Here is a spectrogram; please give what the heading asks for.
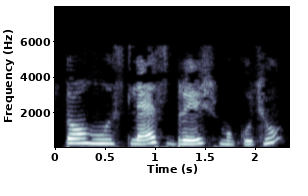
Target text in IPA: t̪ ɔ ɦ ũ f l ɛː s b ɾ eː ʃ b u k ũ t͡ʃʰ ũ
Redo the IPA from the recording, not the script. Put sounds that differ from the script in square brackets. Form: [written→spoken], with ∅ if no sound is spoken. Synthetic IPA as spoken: t̪ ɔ ɦ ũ [f→s] l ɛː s b ɾ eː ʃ [b→m] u k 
